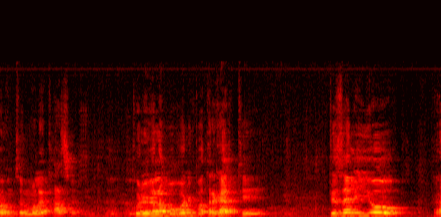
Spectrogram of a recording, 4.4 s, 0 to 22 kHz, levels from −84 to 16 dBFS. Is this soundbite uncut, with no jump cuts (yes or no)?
yes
